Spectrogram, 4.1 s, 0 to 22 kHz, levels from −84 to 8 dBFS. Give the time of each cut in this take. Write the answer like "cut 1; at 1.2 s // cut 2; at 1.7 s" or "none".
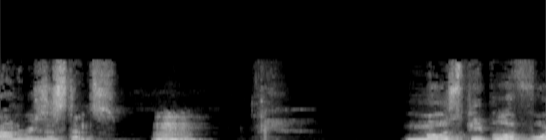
none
